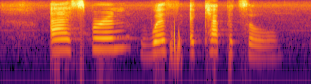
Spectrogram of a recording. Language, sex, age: English, female, 18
